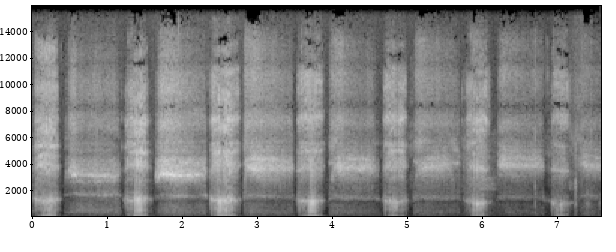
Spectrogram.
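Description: Heavy, rhythmic breathing comes from an exhausted show host as he drifts off to sleep. Raspy, wheezing inhales alternate with snorting, grunting exhales in many steady, evenly spaced cycles, with no talk over them.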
